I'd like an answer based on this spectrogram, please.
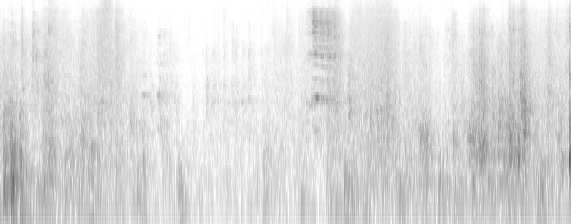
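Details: Goat kid on a home farm around bottle-feeding time lets out one short, quavering bleat midway, with softer shuffling, rustling and a faint low hum around it in an indoor space.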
